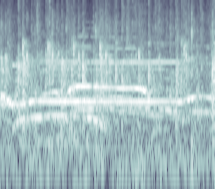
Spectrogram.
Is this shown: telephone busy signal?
no

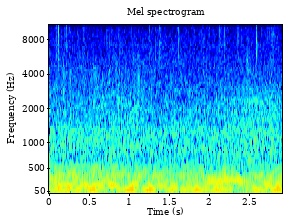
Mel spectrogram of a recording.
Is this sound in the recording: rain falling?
yes

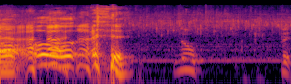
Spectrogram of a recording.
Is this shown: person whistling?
no

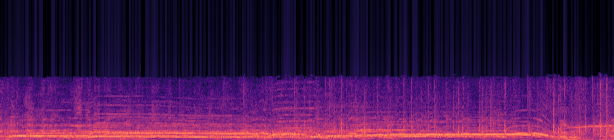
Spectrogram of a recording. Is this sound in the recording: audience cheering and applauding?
yes

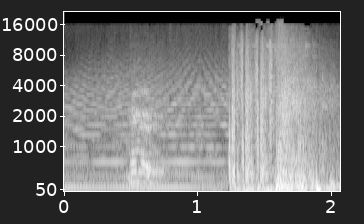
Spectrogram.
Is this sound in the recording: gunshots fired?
yes

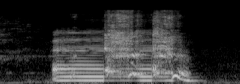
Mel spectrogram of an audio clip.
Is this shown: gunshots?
no

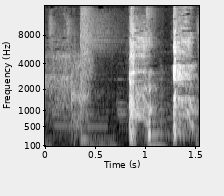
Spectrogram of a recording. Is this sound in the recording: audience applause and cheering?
no

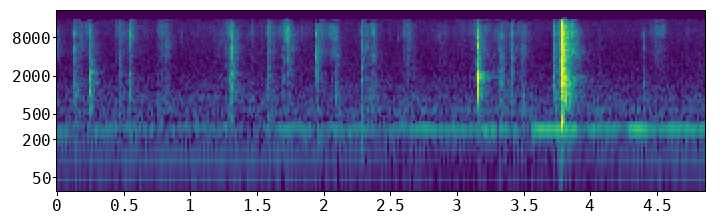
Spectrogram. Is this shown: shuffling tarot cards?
yes

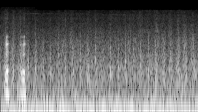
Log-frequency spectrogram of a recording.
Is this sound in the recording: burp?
no

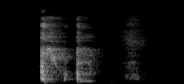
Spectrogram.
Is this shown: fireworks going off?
no

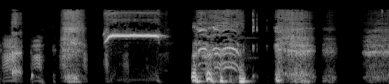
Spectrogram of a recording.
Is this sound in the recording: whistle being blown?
yes

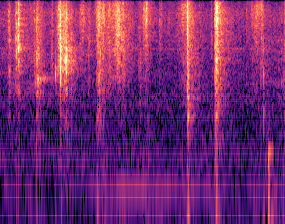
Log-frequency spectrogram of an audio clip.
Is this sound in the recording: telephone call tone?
no

